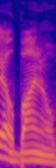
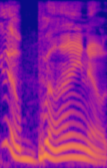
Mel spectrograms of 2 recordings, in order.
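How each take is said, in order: First: The word is said in a plain, neutral tone. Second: The word is said in a mocking tone. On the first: The word is used as a neutral description. The speaker calls it right. "you can say albino" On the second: The word is used as an insult. The speaker calls it wrong. "that's like when it's bad"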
